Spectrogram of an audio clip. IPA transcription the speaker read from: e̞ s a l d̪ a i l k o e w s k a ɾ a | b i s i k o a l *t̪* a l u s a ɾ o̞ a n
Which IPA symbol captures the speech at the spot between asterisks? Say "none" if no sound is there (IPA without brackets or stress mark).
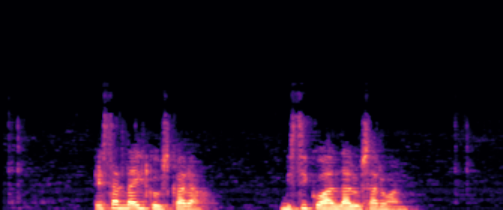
d̪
